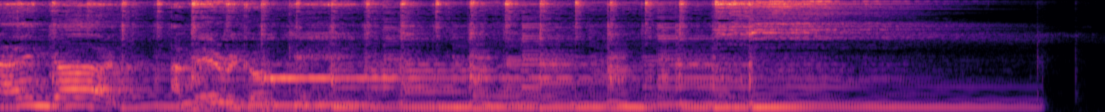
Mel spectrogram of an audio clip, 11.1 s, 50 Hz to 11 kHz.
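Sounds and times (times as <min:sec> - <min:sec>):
guitar chord ringing: 0:00.0 - 0:10.6.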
